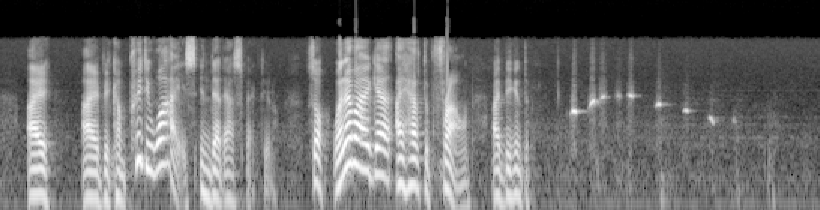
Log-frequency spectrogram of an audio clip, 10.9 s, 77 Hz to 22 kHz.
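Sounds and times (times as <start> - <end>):
speech: 0.4 - 7.2
person whistling a short soft tune: 7.6 - 9.6.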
